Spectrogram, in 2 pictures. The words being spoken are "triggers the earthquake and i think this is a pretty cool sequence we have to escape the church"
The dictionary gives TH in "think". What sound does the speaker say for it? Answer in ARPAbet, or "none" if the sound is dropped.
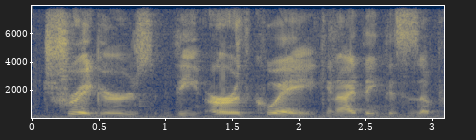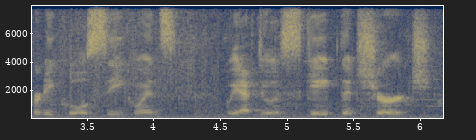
TH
